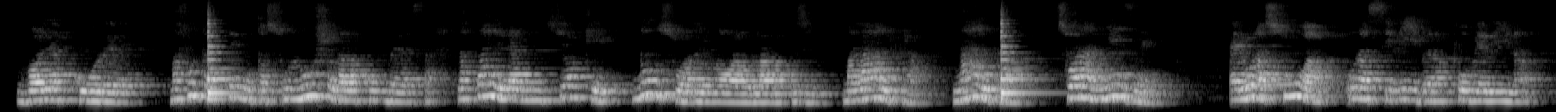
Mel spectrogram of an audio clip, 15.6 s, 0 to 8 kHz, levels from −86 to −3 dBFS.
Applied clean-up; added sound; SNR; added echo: none; Bowed string instrument; 1 dB; reverberation time 2.2 s.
